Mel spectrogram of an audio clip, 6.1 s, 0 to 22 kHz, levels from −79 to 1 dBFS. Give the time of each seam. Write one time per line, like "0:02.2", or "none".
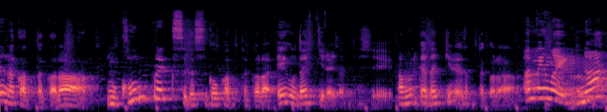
0:01.0
0:03.9
0:05.2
